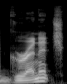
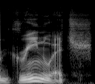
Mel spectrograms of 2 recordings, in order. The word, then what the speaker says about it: Greenwich: And for this one, we're traveling on over to Greenwich, Connecticut. Classy. Or Greenwich, Connecticut. That's how I prefer to pronounce it.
